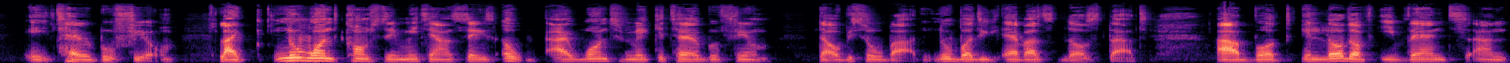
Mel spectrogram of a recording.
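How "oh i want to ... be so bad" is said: ordinary talk, nothing marked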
